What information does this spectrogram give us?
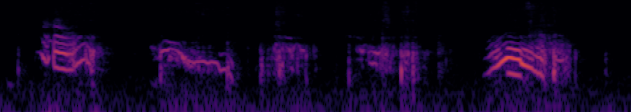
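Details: Partridge (teetar) during a fight: five harsh, hoarse harmonic notes in about three seconds. Each note bends up and down and is roughly half a second long, with short gaps between them and a faint background hiss.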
